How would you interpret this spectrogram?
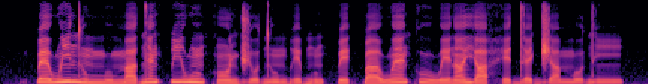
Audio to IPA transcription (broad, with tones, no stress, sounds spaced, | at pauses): k͡p ɛ˦ w ĩ˦ d ũ˧ m u˧ m a˧ d ɛ̃˦ k͡p i˦ w ũ˦˨ k ɔ̃˧ d͡ʒ o˨ d ũ˨ b e˧ b ũ˧ k͡p e˧ k͡p a˧ w ɛ̃˦ k u˦˨ w e˧ ɾ ã˦ j a˦˨ h e˨˦ d ɛ˧ d͡ʒ a˨ m o˨ d ĩ˨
